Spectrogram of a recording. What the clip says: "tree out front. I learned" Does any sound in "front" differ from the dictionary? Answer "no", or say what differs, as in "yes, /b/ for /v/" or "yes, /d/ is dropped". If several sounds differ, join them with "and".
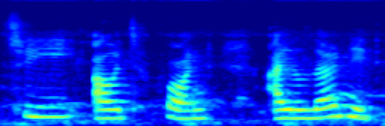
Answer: yes, /ɹ/ is dropped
